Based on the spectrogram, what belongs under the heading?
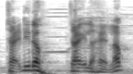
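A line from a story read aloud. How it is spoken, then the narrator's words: Angry shout. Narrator (Vietnamese): Độc Cốt Thanh Tùng nổi giận quát lên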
